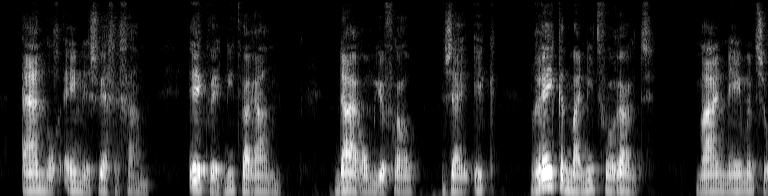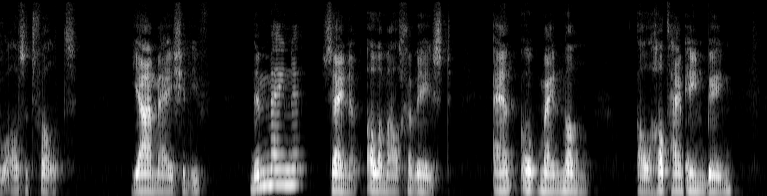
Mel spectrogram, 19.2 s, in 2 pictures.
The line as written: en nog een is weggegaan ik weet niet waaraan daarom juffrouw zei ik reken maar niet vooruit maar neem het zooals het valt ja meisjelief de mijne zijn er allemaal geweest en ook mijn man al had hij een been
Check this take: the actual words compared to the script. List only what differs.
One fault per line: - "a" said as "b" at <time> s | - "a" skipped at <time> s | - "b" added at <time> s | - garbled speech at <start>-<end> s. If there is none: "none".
none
